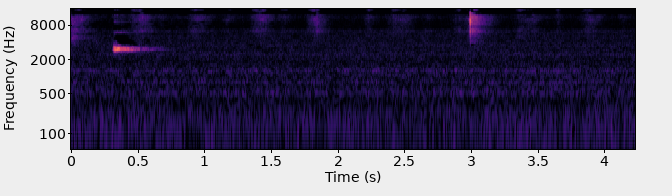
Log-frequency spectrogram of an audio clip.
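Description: Quiet room tone in a pause between speech, with one brief high-pitched chirp just after the start and a faint click about three seconds in.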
